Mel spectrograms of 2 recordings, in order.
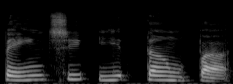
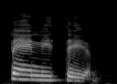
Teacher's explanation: em pente e em Tampa repare o m e o n não são pronunciados isso é dígrafo pente você não pronuncia o n você não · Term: vogais nasalizadas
